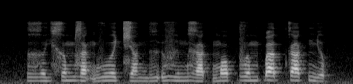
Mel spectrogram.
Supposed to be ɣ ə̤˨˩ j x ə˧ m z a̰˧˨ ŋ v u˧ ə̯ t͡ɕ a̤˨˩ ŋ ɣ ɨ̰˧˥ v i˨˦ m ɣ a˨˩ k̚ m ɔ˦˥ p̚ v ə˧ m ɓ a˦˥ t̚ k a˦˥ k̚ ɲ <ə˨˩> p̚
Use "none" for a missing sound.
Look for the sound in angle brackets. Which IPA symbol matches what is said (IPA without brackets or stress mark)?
ə˨˩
